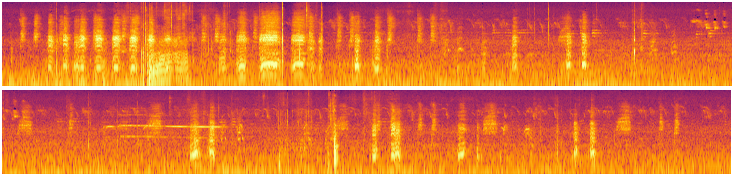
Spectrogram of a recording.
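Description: Birds calling, in quick pulsed calls over the first few seconds and one longer held call near the middle. Scattered clicks and taps run through it, with one sharp click about three-quarters of the way through.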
